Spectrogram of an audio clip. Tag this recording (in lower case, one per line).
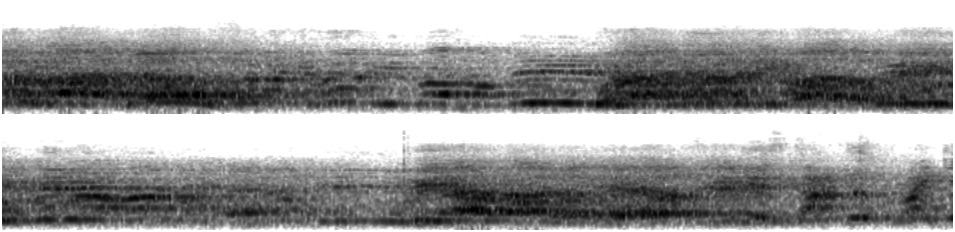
battle cry
crowd
people crowd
